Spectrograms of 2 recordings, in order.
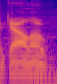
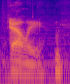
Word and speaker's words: galley: probably be in the Gallow boiling something in the galley you mean yeah no you said gallo we're all in the Gallow s wrong ending syllable wrong vowel so galley I think uh Rosie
